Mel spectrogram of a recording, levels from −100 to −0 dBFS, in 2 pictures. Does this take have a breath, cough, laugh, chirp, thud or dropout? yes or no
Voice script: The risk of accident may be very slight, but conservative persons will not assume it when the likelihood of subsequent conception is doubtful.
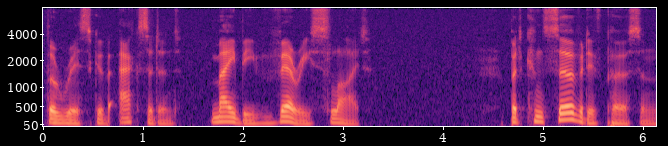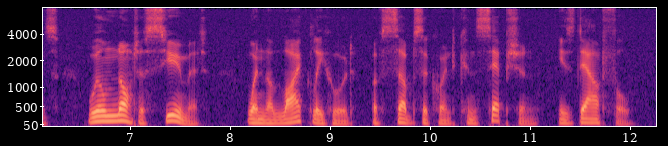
no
